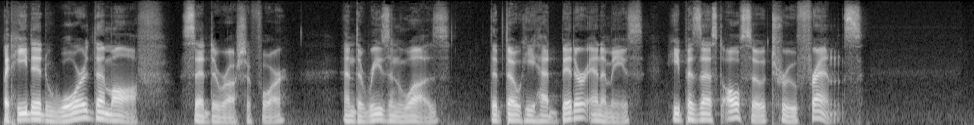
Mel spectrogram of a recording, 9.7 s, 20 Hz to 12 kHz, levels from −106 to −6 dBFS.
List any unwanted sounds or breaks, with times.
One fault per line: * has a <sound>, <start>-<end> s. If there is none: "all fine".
all fine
